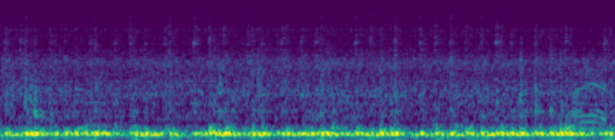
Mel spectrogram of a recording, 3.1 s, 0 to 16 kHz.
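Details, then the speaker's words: Yamaha 20A two-stroke outboard (1972–78, about 50 years old), after a full service and running cold. Steady, crisp two-stroke idle with no misses or knocks and a good tell-tale flow: healthy engine, idling slightly high while cold. "really healthy engine for the age of it now 50 years old so I'll just leave that running for a bit that's an idle I mean it does sound like it's iding a little high"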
